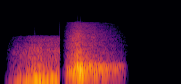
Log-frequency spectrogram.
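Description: Logo-reveal sound effect: a low whoosh that cuts off abruptly, followed at once by a second, brighter whoosh that fades away about a second and a half in.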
